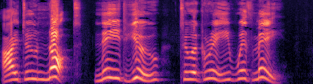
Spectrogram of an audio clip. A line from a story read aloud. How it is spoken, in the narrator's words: Rinpoche yelled with great force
